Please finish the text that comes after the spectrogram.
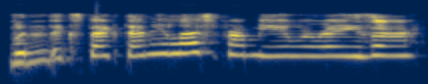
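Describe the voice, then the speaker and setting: A woman's voice: very high voice, lively intonation, a little fast, a bit bright, lo-fi sound, voice pushed up. A woman voicing an eager teenage boy vigilante in a story reading, youthful and a bit hesitant. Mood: cheeky, teasing.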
